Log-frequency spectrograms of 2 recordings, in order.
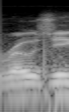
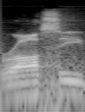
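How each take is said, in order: First: It sounds like the girl's name Rosie. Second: It sounds like the Italian surname Rossi. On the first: The speaker calls it right. "it's actually the Rosie" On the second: The speaker calls it wrong. "It's commonly called the Rossi"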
